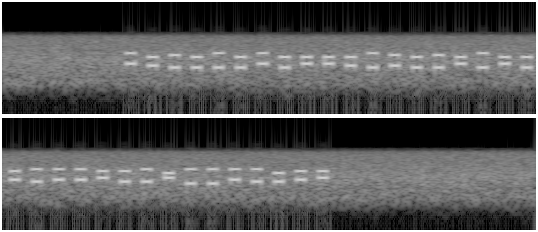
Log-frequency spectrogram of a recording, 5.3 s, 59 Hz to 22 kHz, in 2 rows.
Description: DTMF, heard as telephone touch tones, dialled by machine, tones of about 40 ms, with phone line noise. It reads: 94213191774351273718699056*3396480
